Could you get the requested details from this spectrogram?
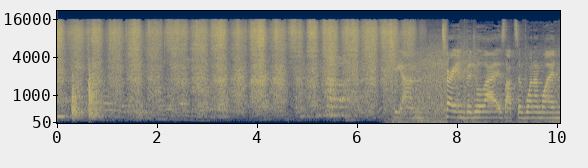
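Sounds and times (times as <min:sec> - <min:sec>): hand sanding foam board: 0:00.0 - 0:07.2.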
